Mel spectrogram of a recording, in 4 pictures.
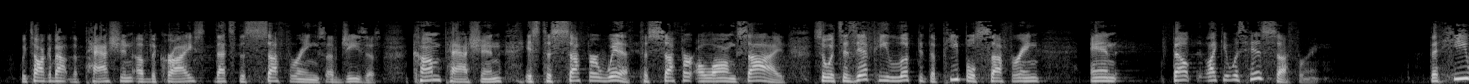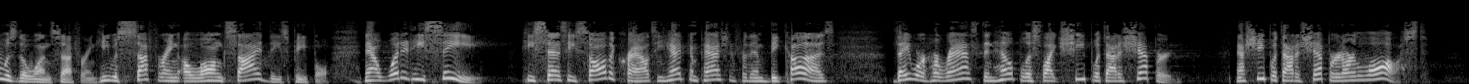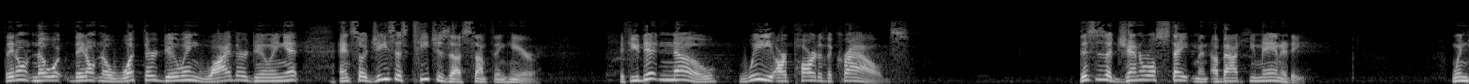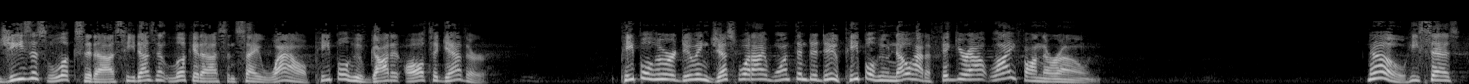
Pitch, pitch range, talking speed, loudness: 170 Hz, 145-205 Hz, 170 wpm, -20 LUFS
